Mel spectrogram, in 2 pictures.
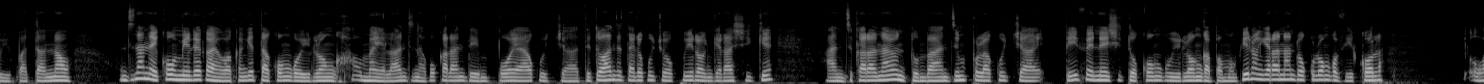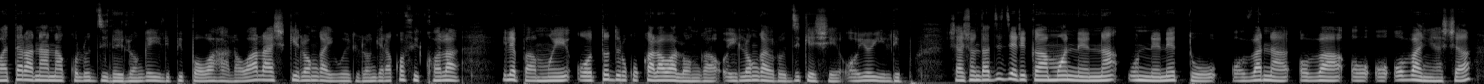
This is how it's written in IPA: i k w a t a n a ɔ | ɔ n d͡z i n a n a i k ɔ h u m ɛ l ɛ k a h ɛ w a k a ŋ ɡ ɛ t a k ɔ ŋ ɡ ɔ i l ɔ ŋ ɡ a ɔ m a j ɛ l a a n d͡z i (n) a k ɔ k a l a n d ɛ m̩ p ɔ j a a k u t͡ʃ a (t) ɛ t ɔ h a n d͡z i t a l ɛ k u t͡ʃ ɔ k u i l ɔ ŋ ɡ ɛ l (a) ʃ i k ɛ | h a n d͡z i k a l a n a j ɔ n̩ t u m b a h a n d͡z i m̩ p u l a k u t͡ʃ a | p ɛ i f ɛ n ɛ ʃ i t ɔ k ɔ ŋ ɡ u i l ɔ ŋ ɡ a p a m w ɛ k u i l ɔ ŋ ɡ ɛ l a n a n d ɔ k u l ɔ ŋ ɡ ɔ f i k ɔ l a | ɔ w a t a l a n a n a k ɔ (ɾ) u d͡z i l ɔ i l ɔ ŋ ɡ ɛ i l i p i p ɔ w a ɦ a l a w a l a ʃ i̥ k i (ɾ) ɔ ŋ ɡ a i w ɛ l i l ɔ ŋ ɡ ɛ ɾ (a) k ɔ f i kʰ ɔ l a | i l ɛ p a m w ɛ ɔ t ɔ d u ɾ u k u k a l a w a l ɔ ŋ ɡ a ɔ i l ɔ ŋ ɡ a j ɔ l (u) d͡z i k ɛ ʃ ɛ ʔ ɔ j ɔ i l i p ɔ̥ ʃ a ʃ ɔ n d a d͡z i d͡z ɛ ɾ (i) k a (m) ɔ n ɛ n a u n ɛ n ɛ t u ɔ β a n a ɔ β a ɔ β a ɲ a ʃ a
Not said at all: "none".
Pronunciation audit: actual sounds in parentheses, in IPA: n, t, a, l, l, a, ɔ, i, m

